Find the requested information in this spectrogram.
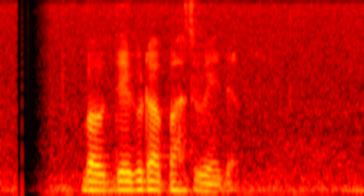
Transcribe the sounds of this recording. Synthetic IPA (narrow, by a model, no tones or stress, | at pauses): baʋud̪ːeːkuʈəapaɦɐsuʋeːd̪ə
